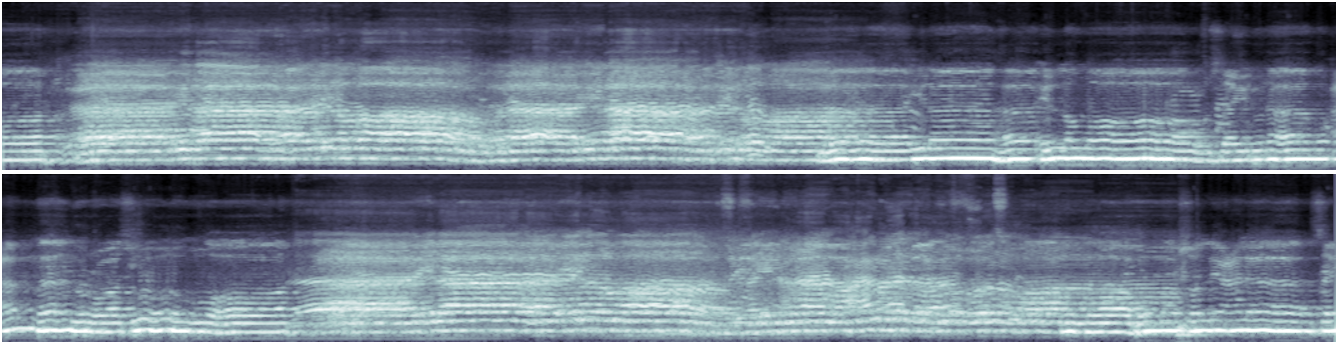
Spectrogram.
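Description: A group of men chanting Islamic dhikr in unison through a microphone and loudspeaker, a lead voice carrying the melody. Two long rising-and-falling melodic phrases come about a second in and again about two-thirds through, with a steady held note between them.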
